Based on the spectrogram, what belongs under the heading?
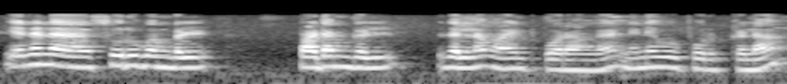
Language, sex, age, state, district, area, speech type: Tamil, female, 60+, Tamil Nadu, Nagapattinam, urban, spontaneous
